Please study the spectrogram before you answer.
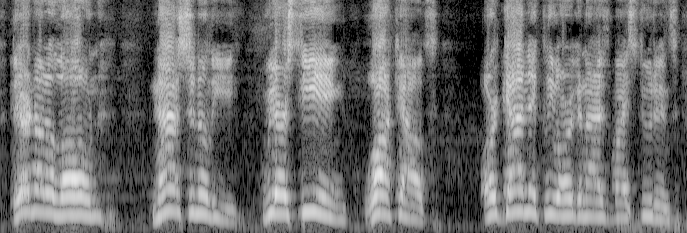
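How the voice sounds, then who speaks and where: High-pitched man rallying a protest crowd. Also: low-quality recording. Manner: loud, rallying, projecting to a crowd. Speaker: rally emcee and chant leader. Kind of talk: impassioned protest rally address. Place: outdoors at a protest. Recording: outdoor rally recording with crowd noise.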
